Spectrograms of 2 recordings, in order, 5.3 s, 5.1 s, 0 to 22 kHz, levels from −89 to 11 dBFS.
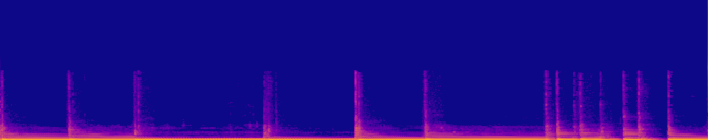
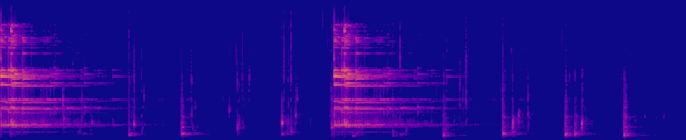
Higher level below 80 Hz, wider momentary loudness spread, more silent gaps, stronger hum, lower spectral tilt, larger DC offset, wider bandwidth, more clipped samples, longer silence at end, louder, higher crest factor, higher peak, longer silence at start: first, -26 dBFS vs under -90 dBFS; second, 5 LU vs 29 LU; neither; neither; first, -12 dB/octave vs 7.5 dB/octave; neither; second, 2.3 kHz vs over 20 kHz; neither; second, 0 s vs 0.45 s; first, -14 LUFS vs -33 LUFS; second, 10 dB vs 26 dB; first, -2 dBFS vs -16 dBFS; about the same, 0 s vs 0 s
